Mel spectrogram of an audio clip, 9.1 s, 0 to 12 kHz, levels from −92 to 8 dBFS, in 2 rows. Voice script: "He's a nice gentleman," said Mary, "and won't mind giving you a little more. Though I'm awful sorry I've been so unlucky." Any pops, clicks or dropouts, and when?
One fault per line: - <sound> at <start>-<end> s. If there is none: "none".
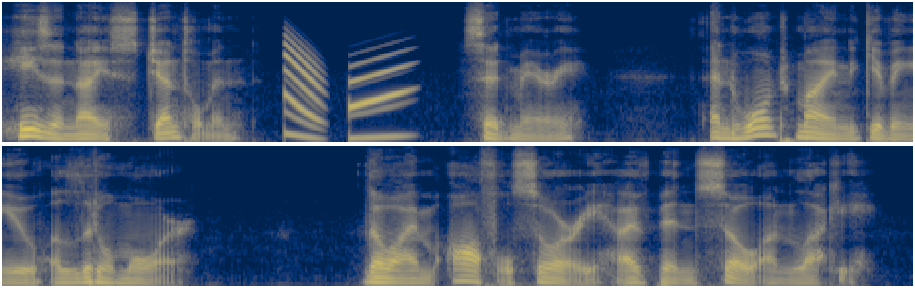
- chirp at 1.4-2.1 s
